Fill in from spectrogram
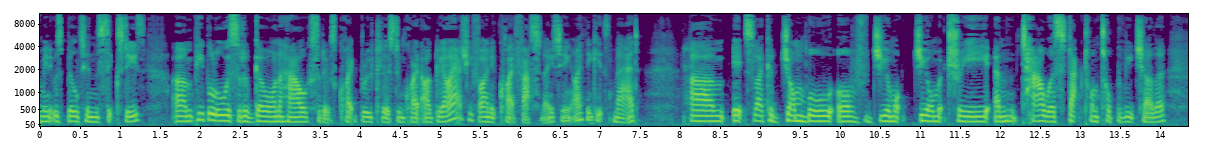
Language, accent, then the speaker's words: English; United Kingdom; I mean, I'm a British Indian. I'm not English, but I'm British.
